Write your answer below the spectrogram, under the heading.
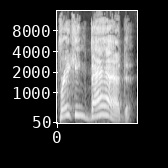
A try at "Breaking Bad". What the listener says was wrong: the emphasis is not on that it's breaking there is no emphasis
